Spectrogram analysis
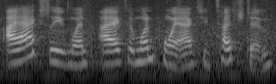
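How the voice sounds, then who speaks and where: A woman's voice: on the high side, rough recording. A young woman from the Dominican Republic, a student researcher, talking eagerly to camera in a casual interview outdoors among tropical plants. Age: young adult. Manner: eager, bubbly, quick restarts. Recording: steady rain noise behind.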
